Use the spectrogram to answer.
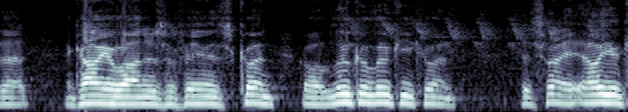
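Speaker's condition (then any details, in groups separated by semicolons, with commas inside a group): Deafness; finds sound way too loud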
